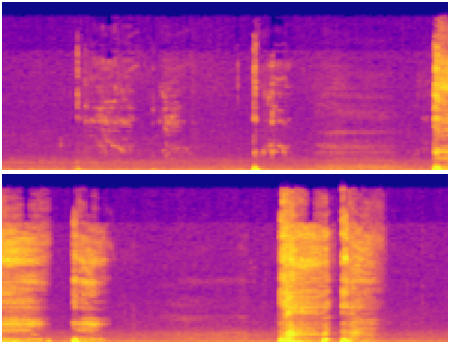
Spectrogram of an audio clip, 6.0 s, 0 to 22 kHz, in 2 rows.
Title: #10 - …still coughing all night long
